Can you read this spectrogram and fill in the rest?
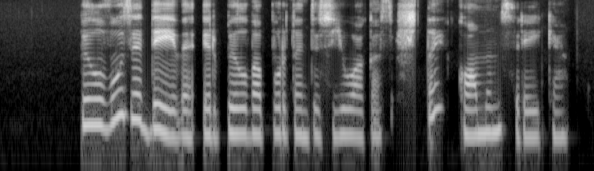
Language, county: Lithuanian, Kaunas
